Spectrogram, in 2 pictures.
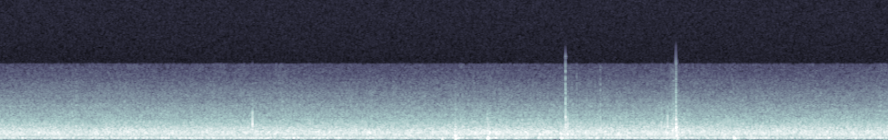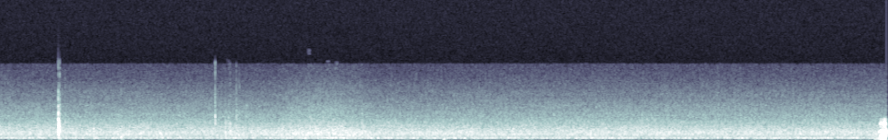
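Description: Honey bees hum in a steady, soft drone while a full beehive is opened for inspection, with a few faint clicks and knocks of handling scattered through.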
